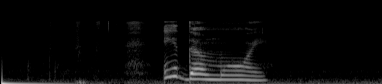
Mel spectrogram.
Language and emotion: Russian, positive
